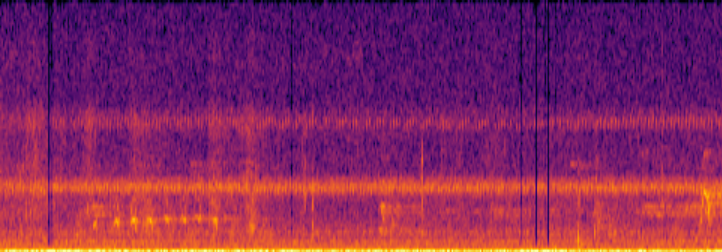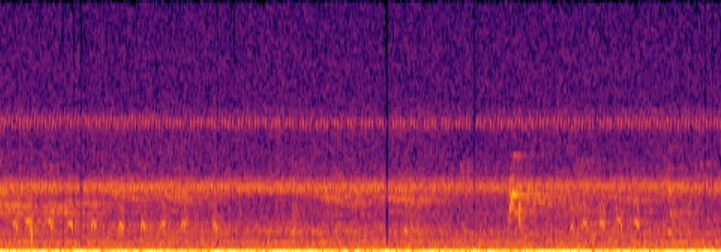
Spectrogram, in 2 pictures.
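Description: Three short runs of quick bird chirps, each lasting about a second, near the start, around the middle and near the end. They sit over a steady low outdoor rumble and a faint steady high tone.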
